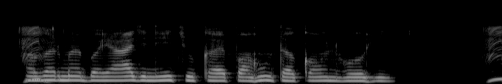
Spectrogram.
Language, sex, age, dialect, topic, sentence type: Chhattisgarhi, female, 18-24, Northern/Bhandar, banking, question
